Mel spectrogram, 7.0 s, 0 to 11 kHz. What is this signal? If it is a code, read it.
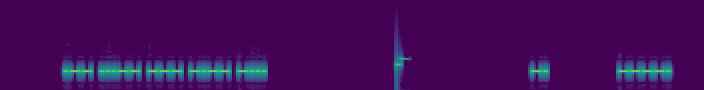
Morse code, heard as a keyed tone, about 38 wpm, spaced as for 26 wpm, 700 Hz. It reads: W3OYB N9
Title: USA Call Signs - 5 Characters - 8x Character Spacing - 40wpm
